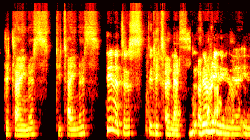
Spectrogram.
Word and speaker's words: tinnitus: I love it, and especially those who've got titanus. You may want to pronounce titanus. Tinnitus, yeah, Titanus.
